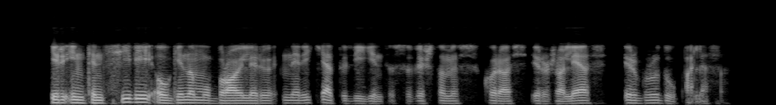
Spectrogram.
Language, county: Lithuanian, Kaunas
